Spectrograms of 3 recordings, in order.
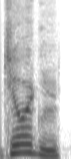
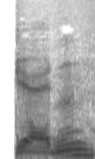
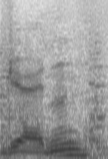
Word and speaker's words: Jordan: You're listening to It's Pronounced Jordan with Jeremy Henderson. This is Shug Jordan, coach of the Auburn Tigers. Say what? No. It's pronounced Jordan. Yes! Yes! Yes! This is Shug Jordan, football coach of the Auburn Tigers.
